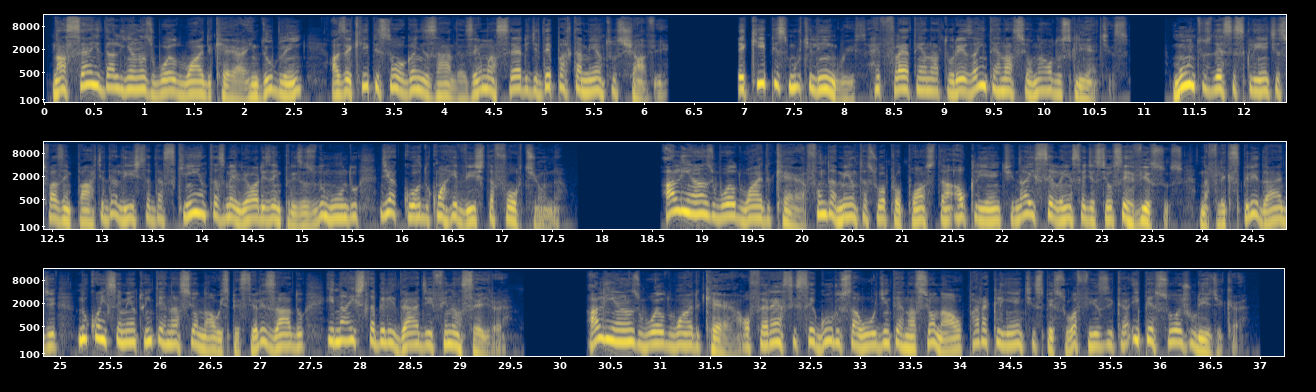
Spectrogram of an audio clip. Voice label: Portuguese BRA M Corporate, brazilian portuguese; voice over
